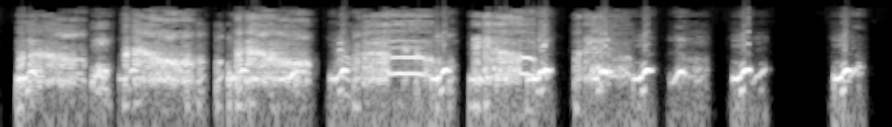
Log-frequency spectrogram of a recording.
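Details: White-breasted waterhen call used as a lure to attract the birds: loud harsh croaking notes about twice a second, in a run of eight bursts growing shorter and more spaced toward the end.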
